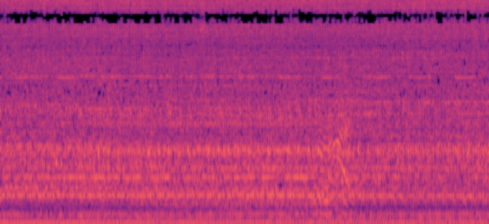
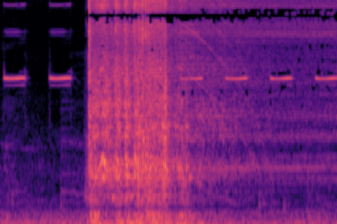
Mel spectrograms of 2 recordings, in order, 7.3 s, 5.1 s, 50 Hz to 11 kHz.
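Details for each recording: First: 2004 Blue Bird SC2000 transit bus, six-cylinder diesel, long-sitting and towed in, first start, heard outside by exhaust: low, steady, even idle with no knocks or stumbles; normal idle. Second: 2004 Blue Bird SC2000 bus, long-sitting, after rewiring restored gauge sweep: dash chimes, then about a second of strong rapid cranking that dies away without firing; cranks, no start.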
